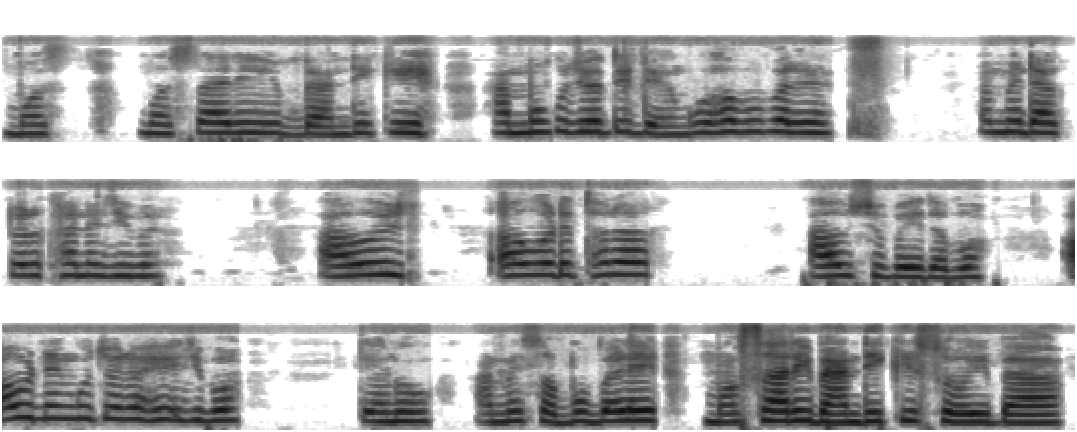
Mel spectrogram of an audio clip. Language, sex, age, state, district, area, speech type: Odia, female, 18-30, Odisha, Rayagada, rural, spontaneous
